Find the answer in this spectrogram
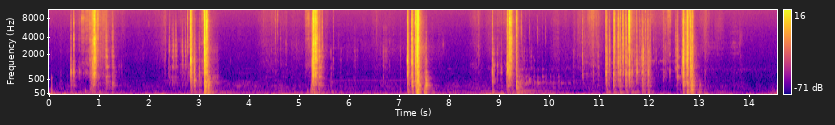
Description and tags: Picking the phone up then putting it back down again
